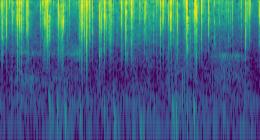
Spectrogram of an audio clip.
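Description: A wrapper of Fizz candy crackles and crinkles as someone struggles to tear it open, a steady run of sharp, papery plastic rustles and snaps with no talking.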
